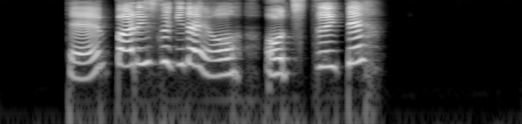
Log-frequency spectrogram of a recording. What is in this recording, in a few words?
woman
